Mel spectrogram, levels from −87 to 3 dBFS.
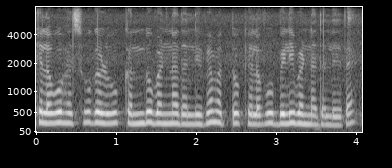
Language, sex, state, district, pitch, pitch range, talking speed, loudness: Kannada, female, Karnataka, Bangalore, 235 Hz, 225-245 Hz, 115 wpm, -15 LUFS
